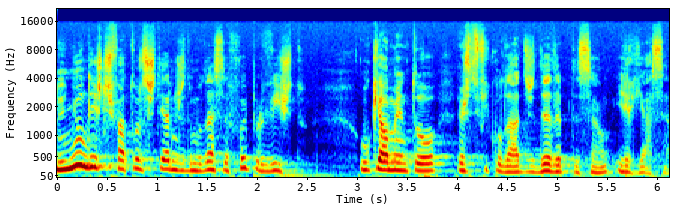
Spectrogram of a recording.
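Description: Against a quiet background, the speaker uses a dark, mellow tone with lively intonation at a moderate pace. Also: man, high pitch for a man. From Portugal, near Caldas da Rainha; Portugal. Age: 60s. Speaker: retiring professor and historian; retiring professor. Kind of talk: lecture. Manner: formal. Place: hall. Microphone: podium.

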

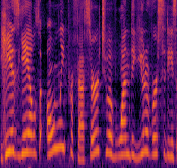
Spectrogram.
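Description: A woman's bright, sharp tone at a moderate pace over a quiet background. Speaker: event host introducing speaker. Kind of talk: formal speaker introduction. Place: hall. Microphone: podium.

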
